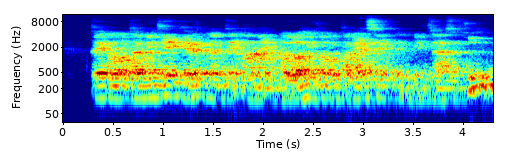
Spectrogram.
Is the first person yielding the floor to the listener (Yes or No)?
No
